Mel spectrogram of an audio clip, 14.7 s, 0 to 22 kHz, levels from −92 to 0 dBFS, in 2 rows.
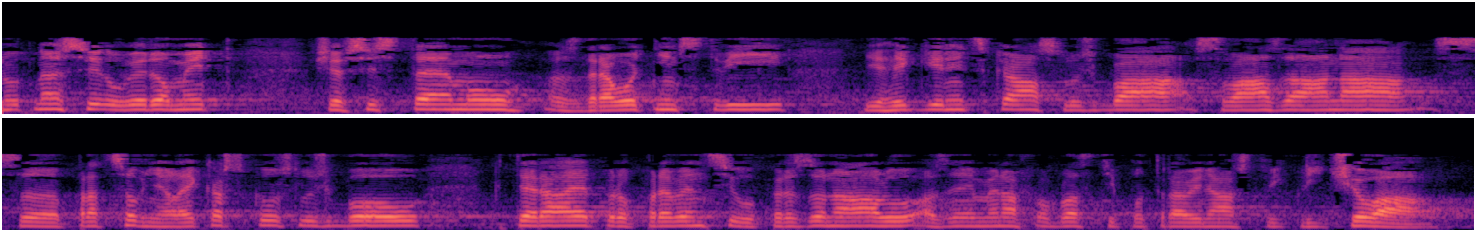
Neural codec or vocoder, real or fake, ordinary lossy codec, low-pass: vocoder, 44.1 kHz, 128 mel bands every 512 samples, BigVGAN v2; fake; MP3, 24 kbps; 7.2 kHz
